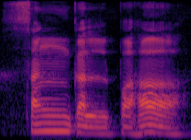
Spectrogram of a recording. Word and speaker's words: संकल्पः: तो ये जो गांव है इसका अनुस्वार की तरह उच्चारण किया जाता है, अर्थात यदि हम हिंदी में लिखेंगे तो इसे ऐसा लिखा जाएगा संकल्पः। तो इसको इस प्रकार से उच्चारण करें, संकल्पः सिद्धिदायकः।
